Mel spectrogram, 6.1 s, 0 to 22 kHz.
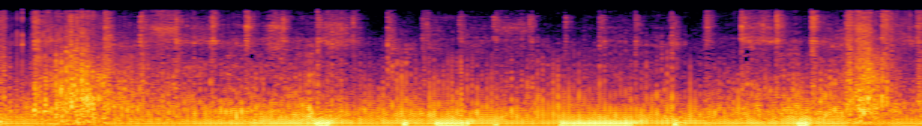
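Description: Electronic music played at very high volume through four Sundown Audio ZV4 15-inch subwoofers, heard inside the car cabin, dominated by deep pounding bass. A noisy rush comes through about half a second in and again near the end.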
